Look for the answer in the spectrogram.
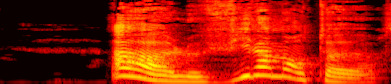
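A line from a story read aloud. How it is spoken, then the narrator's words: Tailor's exclamation. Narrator (French): s'écria le tailleur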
